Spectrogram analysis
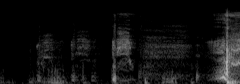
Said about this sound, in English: Good grief. He's been coughing for so long.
